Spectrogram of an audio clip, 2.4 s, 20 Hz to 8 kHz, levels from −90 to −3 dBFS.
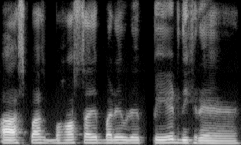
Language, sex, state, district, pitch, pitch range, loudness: Hindi, male, Arunachal Pradesh, Lower Dibang Valley, 150 Hz, 145-155 Hz, -19 LUFS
